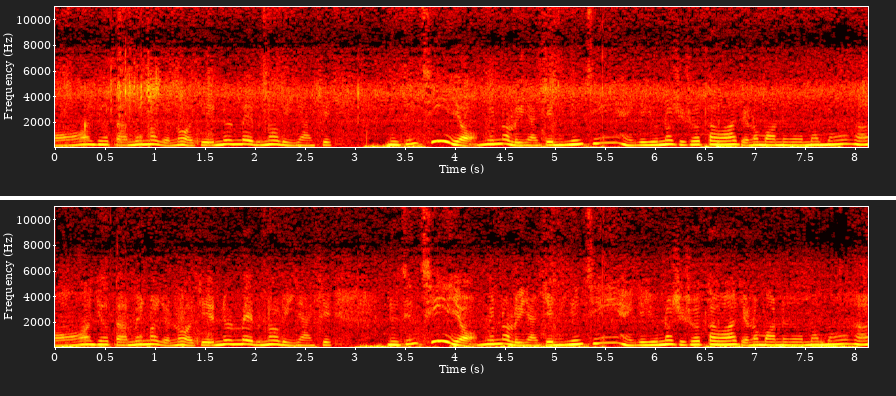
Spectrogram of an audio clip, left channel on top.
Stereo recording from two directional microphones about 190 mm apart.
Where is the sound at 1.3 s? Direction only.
15° right (ahead or behind).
